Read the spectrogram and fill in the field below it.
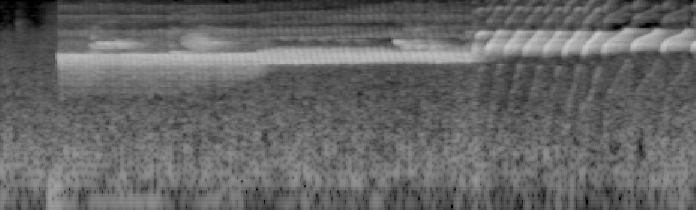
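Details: Spanish timbrado canary singing: after a short quiet start, a long steady high whistled note held for about three seconds, then a quick series of rapidly repeated rolling trills, several per second.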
